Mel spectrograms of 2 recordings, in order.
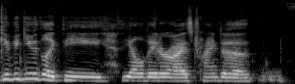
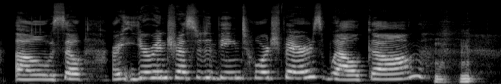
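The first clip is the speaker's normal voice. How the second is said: higher-pitched middle-aged woman's voice; 7 semitones higher than usual. The narrator voices the woman checking the players' tickets, in a middle-aged woman voice. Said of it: "a middle-aged woman there checks your tickets".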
